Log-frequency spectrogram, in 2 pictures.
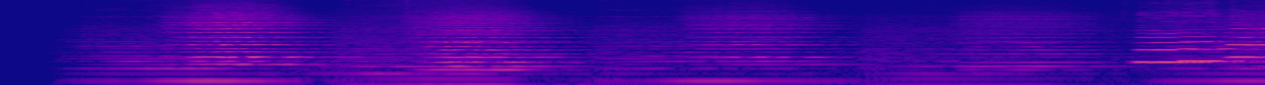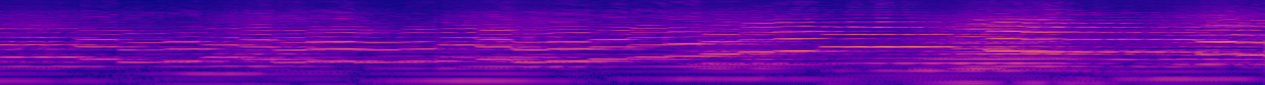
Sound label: Waltz in A Flat Major arr. for saxophone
